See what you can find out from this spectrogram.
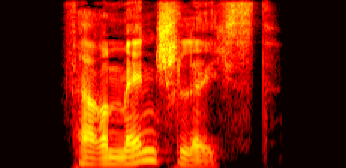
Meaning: second-person singular present of vermenschlichen
- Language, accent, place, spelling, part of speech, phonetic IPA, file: German, Germany, Berlin, vermenschlichst, verb, [fɛɐ̯ˈmɛnʃlɪçst], De-vermenschlichst.ogg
